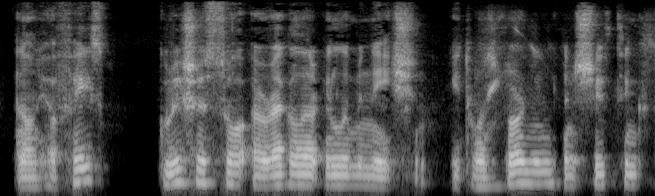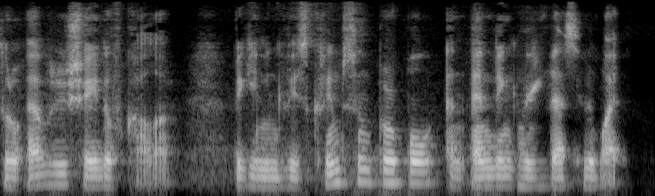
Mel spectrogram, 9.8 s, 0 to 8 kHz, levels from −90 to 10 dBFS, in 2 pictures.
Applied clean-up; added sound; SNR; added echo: neural mask model Resemble Enhance denoiser.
